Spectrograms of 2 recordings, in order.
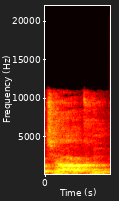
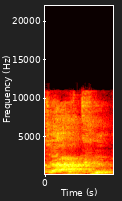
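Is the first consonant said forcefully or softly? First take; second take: softly; forcefully. First: The first consonant is said lax and soft. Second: The first consonant is said tense and forceful. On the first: It means laughter. "짜크라고 하지 않고 자크 이렇게 이야기하면" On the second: It means a sigh or lament. "이렇게 세게 발음하면요"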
